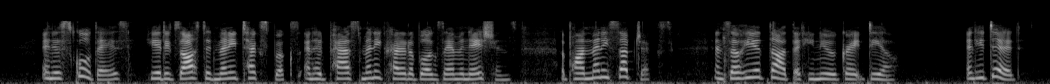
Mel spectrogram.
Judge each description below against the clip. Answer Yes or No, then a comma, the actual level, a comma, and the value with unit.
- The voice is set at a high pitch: Yes, very high, 260 Hz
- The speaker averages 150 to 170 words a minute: No, average, 190 wpm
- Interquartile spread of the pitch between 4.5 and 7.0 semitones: No, narrow, 2.6 semitones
